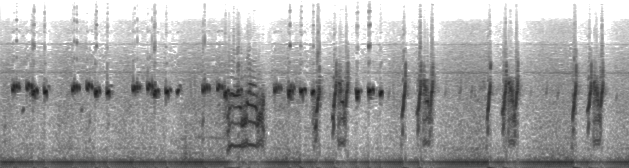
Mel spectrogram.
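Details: Quail calling in the evening: clusters of short, clipped high notes in pairs and triplets, one brief harmonic squawk, then sharp rising chirps and sweeps repeated over several seconds, with a steady low electrical hum beneath.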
